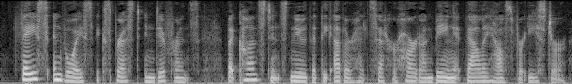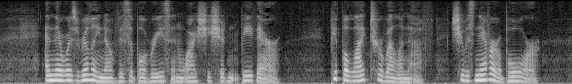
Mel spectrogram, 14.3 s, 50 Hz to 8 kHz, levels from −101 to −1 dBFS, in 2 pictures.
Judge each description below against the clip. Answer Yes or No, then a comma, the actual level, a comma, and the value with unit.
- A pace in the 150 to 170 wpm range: No, average, 185 wpm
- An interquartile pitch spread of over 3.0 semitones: Yes, average, 3.8 semitones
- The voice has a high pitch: No, medium, 150 Hz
